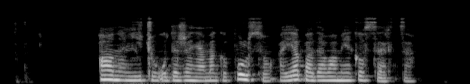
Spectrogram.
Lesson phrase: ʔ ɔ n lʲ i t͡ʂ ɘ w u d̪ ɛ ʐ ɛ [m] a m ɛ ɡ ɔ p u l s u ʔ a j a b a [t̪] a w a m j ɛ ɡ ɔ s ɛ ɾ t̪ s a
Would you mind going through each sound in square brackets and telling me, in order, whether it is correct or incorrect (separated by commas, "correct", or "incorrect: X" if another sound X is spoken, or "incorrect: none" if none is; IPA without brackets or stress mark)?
incorrect: ɲ, incorrect: d̪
